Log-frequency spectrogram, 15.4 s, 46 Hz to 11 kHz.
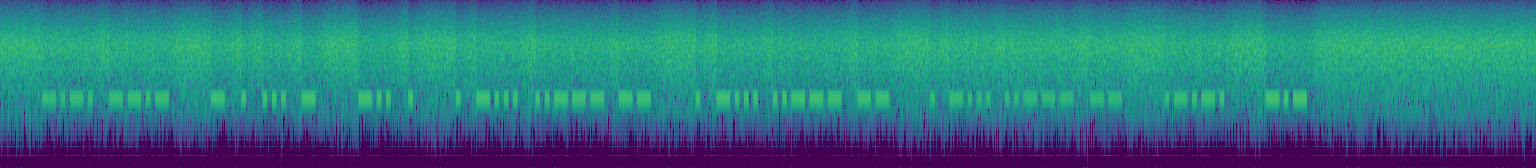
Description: Morse code, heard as a keyed tone, hand-sent with a paddle, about 26 wpm, 460 Hz, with radio static. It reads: CQ TEST DE EB2M EB2M EB2M <AR> K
